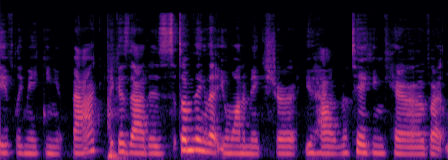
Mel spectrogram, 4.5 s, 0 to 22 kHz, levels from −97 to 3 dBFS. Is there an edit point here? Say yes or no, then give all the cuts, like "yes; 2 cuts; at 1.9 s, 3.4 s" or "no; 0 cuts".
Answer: yes; 2 cuts; at 1.5 s, 3.4 s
